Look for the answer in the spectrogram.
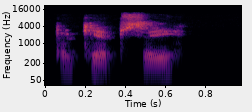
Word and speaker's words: Poughkeepsie: Poughkeepsie, you know, if you will.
